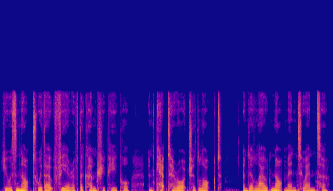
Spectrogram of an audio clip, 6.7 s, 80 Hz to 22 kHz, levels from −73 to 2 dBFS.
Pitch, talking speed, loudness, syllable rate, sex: 175 Hz, 180 wpm, -18 LUFS, 4.8 syllables/s, female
